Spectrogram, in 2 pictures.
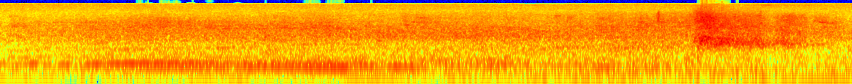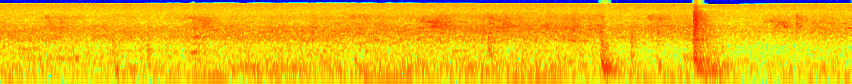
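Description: Taxi engine running with road traffic noise, under a steady low hum. A low held tone sounds in the first couple of seconds, and there are two sharp clicks near the end.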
